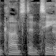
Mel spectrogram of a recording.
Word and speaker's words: Constantine: He says, in a recent episode, Elliot pronounced John Constantine's name as Constantine instead of the actual correct pronunciation. See, it's not only Dan who gets words wrong. PPS, but it's still mostly Dan. – Look, as long as I'm Jewish, I'm going to pronounce it John Constantine. – It's properly pronounced Constantine.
